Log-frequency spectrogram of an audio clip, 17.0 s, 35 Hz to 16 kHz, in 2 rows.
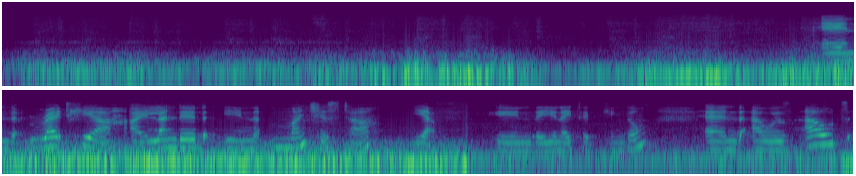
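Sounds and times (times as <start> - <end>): deep rumble of wheels and engines: 0.0 - 17.0.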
